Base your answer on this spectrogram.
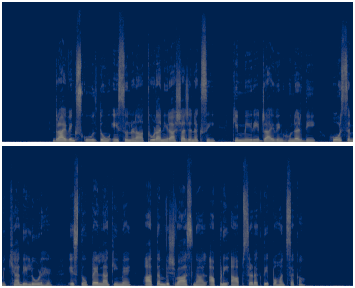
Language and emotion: Punjabi, sad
